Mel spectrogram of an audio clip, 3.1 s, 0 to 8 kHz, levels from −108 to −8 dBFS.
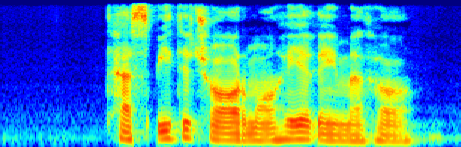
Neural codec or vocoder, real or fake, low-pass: codec, 16 kHz, 8 kbps, FunCodec, trained on LibriTTS, 25 frames a second; fake; 7.2 kHz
